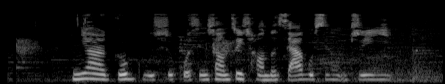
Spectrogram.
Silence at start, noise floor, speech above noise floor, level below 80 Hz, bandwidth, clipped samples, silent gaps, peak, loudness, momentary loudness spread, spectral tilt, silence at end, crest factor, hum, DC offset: 0.15 s; -54 dBFS; 25 dB; -78 dBFS; 11.5 kHz; under 0.1%; none; -12 dBFS; -29 LUFS; 21 LU; -2.5 dB/octave; 0.05 s; 18 dB; none; under 0.1%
